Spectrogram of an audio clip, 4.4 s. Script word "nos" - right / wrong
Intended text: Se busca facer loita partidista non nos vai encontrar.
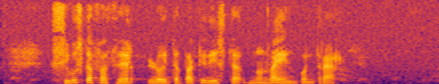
wrong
